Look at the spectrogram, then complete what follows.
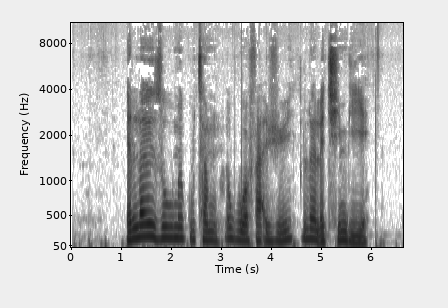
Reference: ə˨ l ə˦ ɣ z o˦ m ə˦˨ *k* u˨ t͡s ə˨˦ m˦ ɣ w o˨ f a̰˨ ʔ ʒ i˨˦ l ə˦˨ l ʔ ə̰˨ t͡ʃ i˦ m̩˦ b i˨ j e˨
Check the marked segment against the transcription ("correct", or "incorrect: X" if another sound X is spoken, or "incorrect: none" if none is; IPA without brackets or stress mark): correct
